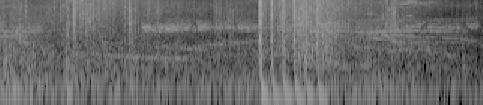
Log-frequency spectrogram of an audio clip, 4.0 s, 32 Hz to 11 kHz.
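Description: Rapid bursts of machine gun fire in Helldivers 2, a dense rattling volley with a sharper, louder burst about halfway through over ongoing game noise.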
